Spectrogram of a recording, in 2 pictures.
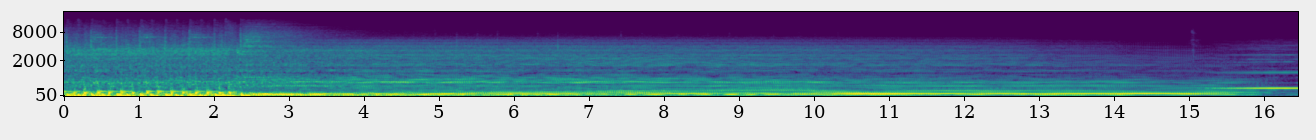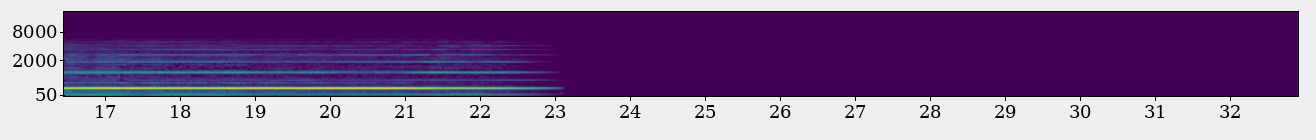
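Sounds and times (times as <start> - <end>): live band with distorted guitar: 0.0 - 18.8
low drone: 0.0 - 23.1
held distorted guitar note: 0.0 - 23.2.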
